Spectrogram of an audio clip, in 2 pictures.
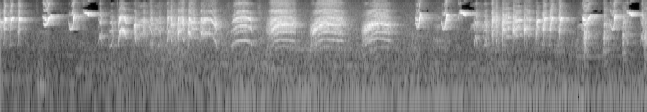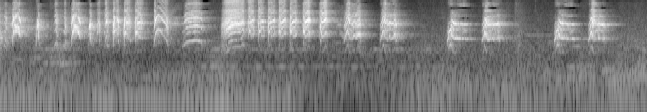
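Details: Long-tailed shrike lure to provoke excited singing, a full, varied song. Dense stream of grating, scratchy bursts and chatters follows almost without pause, over a low steady hum.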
